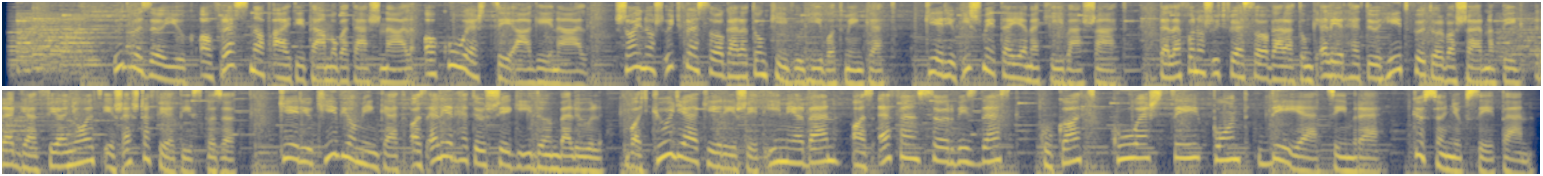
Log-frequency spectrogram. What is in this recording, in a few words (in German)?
telefonansagen sprecher hun; Native Speaker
